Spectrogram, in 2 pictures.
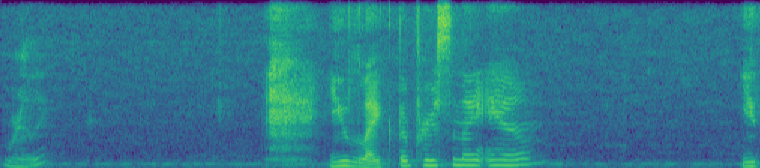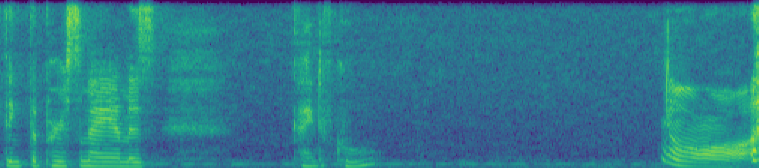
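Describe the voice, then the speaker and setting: A woman playing a flustered, affectionate young cosplayer in an intimate ASMR roleplay, coy and giggly, often dropping into soft breathy murmurs. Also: mid-range voice, slight background noise. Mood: touched, affectionate. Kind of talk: ASMR roleplay, intimate one-sided dialogue to the listener.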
